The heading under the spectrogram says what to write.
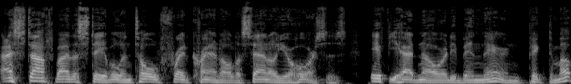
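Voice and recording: The pitch varies in an ordinary way. The text is read aloud in a natural voice.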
